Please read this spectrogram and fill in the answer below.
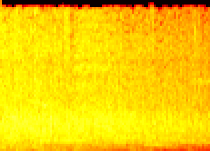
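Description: A live audience applauding while the band plays on, with a beat of low drum hits under the clapping. The sound begins to fade near the end.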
